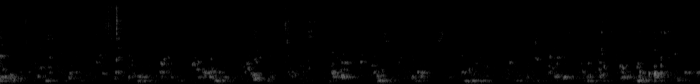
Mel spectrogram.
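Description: Faint chewing and small mouth clicks, then sips from a mug in the second half.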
